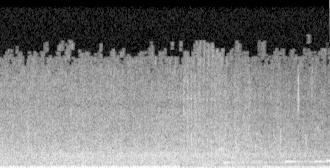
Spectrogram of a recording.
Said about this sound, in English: The only thing I'm formally qualified to do is drive this boat.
